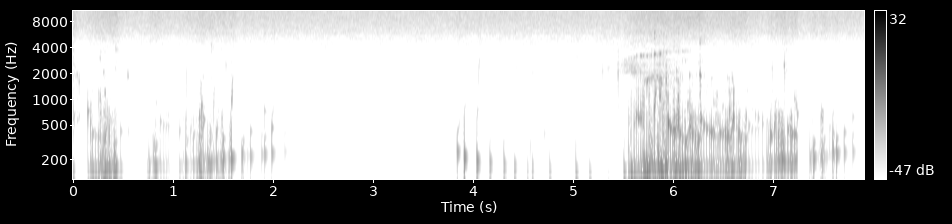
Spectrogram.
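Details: Vigorous stomach rumbling (borborygmi): loud bursts of low gurgling and rumbling with rapid bubbly clicks, separated by a short quiet gap.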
